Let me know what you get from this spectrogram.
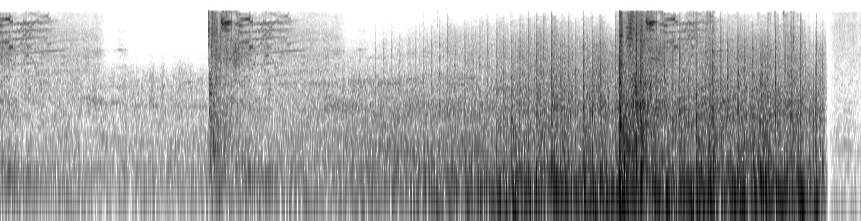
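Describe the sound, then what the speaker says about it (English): Bombing run in a military video game: a sustained wall of rumbling explosions and booming blasts that builds steadily in loudness, with a sharp burst partway through and a heavier surge near the end before cutting off abruptly. "Friendly bombing run incoming."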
